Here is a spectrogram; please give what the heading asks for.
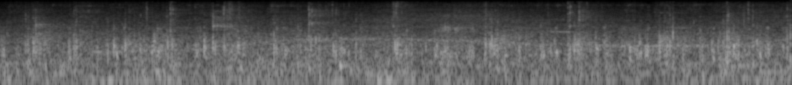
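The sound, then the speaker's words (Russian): Hooves clop steadily from exhausted horses pulling cabs along a road, in a dense, continuous patter of many hoof strikes under broad rushing noise. “извозчики с криком и бранью колотили лошадей, которые фыркали, упирались и не хотели ни за что в свете тронуться с”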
